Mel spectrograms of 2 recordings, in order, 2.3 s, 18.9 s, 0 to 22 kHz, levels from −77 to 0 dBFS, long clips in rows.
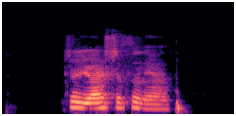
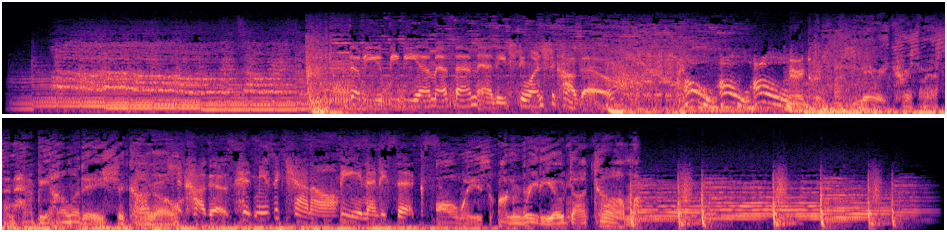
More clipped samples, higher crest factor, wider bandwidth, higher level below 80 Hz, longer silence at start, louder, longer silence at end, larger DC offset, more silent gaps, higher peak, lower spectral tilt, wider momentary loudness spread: neither; about the same, 18 dB vs 16 dB; second, 9 kHz vs 15.5 kHz; second, -52 dBFS vs -24 dBFS; first, 0.65 s vs 0.1 s; about the same, -18 LUFS vs -16 LUFS; first, 0.5 s vs 0.15 s; neither; neither; second, -4 dBFS vs 0 dBFS; first, -6 dB/octave vs -4.5 dB/octave; first, 17 LU vs 5 LU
